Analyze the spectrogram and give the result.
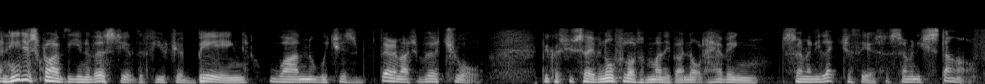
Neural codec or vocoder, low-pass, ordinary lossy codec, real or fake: codec, 16 kHz in and 24 kHz out, 2.2 kbps, FireRedTTS-2 codec; 5.4 kHz; Opus, 32 kbps; fake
